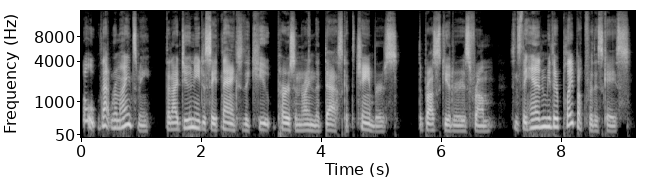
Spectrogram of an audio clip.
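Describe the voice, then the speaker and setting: Man playing a bright-voiced peppy young femboy barrister. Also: a little high, very animated, normal speed, dry recording. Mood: reassuring, businesslike.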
